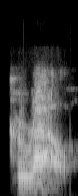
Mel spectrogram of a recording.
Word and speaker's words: Carao: miraculous fruit called, I found out how to pronounce it, Carao.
